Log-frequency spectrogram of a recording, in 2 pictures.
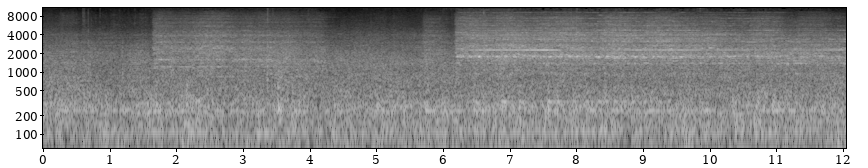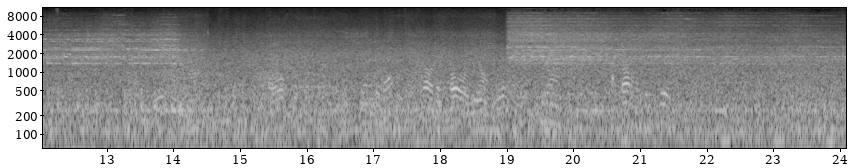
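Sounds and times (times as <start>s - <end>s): freight train wheels rumbling: 0.0s - 24.0s
high-pitched wheel squeal: 5.8s - 14.4s, 19.0s - 24.0s.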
